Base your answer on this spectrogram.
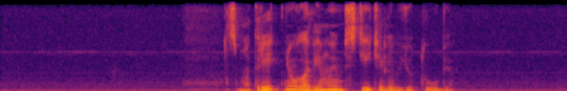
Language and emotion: Russian, sad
